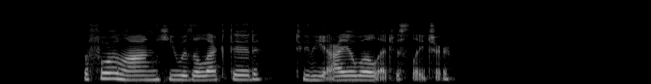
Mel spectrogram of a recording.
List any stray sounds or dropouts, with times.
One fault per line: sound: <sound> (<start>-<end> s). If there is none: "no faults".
no faults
